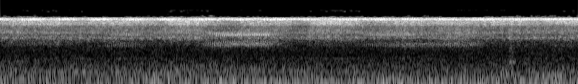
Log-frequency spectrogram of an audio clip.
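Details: Summer-night cicadas at dusk in Georgia, USA, males calling to attract females: a constant shrill hissing drone, with a brief lower burst of sound rising under it around the second and third seconds.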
